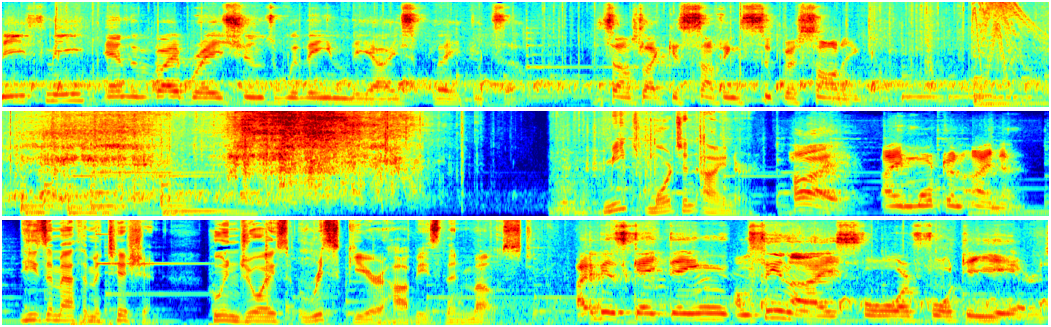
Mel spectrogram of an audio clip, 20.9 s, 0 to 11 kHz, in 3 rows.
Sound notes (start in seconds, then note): 6.2 bright upbeat music; 9.3 skates swooshing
